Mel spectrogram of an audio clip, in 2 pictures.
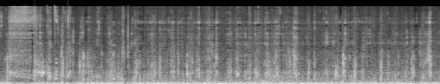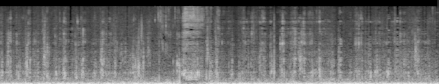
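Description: Close-miked chewing of skewered fish cake, with many small wet clicks and squishes from the mouth. There are two louder bursts, one at the start as a piece is bitten off the skewer and one about nine and a half seconds in, over a steady low hum.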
